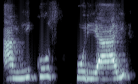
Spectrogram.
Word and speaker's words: amicus curiae: Se escreve amicus curiae, mas se fala amicus curiae, que é o amigo da corte.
